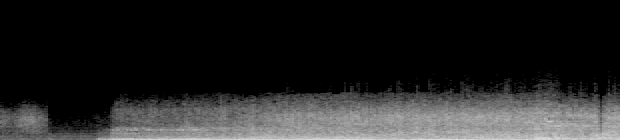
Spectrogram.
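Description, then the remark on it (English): A car brakes hard: after a brief quiet moment, a sudden loud, sustained grinding roar of tires and engine holds steady for a few seconds, without any voices. “Oops, sounds like you either need new glasses or new brakes.”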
